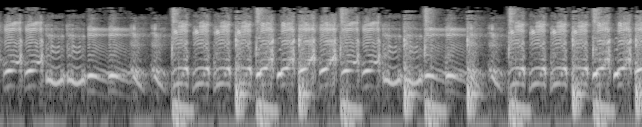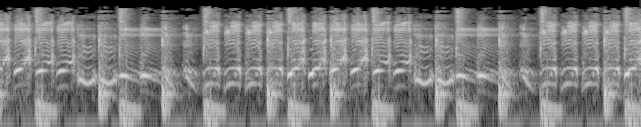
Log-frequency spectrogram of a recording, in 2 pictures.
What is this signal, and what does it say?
There is no code.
